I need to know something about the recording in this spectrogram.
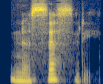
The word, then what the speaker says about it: necessity: The stress for these suffixes happens on the syllable just before this two-syllable suffix. Listen. Moral, morality. Objective, objectivity. Necessary, necessity.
